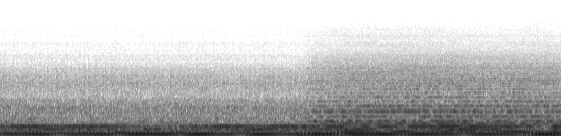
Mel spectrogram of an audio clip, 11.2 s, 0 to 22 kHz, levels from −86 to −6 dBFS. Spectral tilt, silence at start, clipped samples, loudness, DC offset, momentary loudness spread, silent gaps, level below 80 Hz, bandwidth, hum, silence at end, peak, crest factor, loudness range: -10.5 dB/octave; 0 s; under 0.1%; -21 LUFS; under 0.1%; 4 LU; none; -22 dBFS; 4.2 kHz; none; 0 s; -8 dBFS; 12 dB; 2 LU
